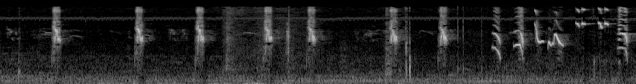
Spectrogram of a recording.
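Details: Long-tailed shrike song played to provoke singing: sharp clicks spaced about every 0.7 seconds, then a quick run of varied squeaky whistled notes at the end.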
